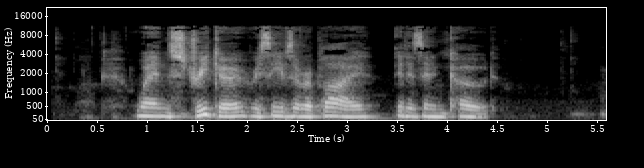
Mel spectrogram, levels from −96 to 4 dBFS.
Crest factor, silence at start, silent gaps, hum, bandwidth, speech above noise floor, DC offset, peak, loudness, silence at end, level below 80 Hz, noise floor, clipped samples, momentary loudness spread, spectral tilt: 18 dB; 0.9 s; none; none; 11.5 kHz; 52 dB; under 0.1%; -2 dBFS; -20 LUFS; 1.15 s; -52 dBFS; -71 dBFS; under 0.1%; 8 LU; -5 dB/octave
